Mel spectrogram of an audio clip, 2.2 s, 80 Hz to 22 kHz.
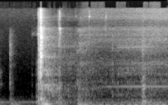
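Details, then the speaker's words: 1969 Mustang with a new 410cui engine on fuel injection, cold start (not yet run that day): a relay click, then a faint steady electric hum for a couple of seconds as the fuel pumps prime normally before starting. "hear the fuel pumps activating now you can start it"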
